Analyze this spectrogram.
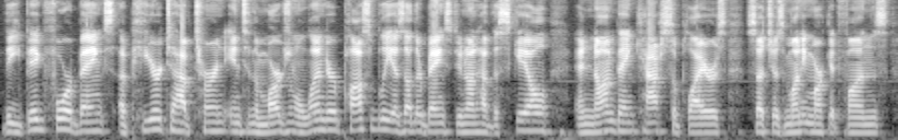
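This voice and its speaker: A man's voice: on the high side, steady tone, normal speed, hardly any pauses, pushed and bright, smooth. A man giving solo commentary, reading from a report and breaking off into sarcastic rants. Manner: sarcastic, ranting asides. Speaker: finance commentator.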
